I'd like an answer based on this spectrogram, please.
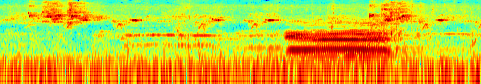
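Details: Cows in a hillside pasture during the afternoon; a single steady, held moo near the end, preceded by quiet rural ambience with chirping birds.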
